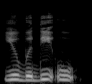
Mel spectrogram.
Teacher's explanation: यहां पर आप देखिए बा पर कलकला करेंगे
